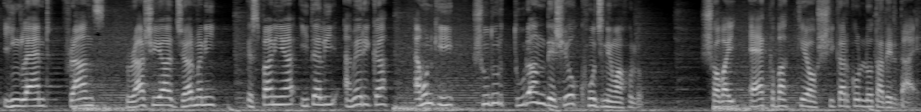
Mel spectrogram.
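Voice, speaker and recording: একজন পুরুষ অভিনেতা প্রাকৃতিক ইতিহাসের অধ্যাপকের চরিত্রে নাটকীয়, রহস্যময় ভঙ্গিতে নিজের অভিযানের গল্প বলছেন।. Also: male voice, high-pitched, normal speed, soft background music, close to an everyday voice. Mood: scholarly, intrigued. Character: male natural history professor recounting his adventure. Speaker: narrator. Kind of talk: dramatic scripted story narration.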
